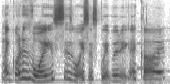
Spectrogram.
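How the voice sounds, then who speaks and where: A woman giving casual live commentary on a game playthrough, halting as she thinks aloud. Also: sits high, expressive, vocal fry, mellow. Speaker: streamer reacting to a game. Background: game music.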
